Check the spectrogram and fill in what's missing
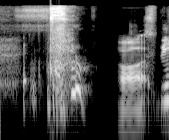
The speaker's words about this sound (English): Sorry, I'm about to sneeze in a minute.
